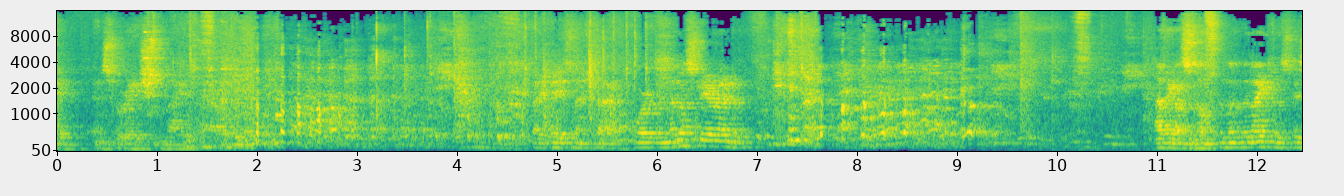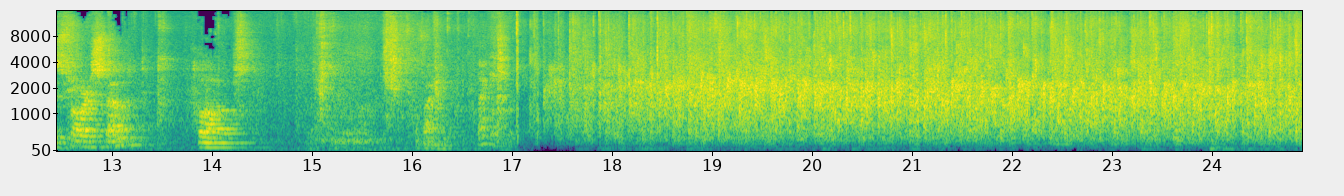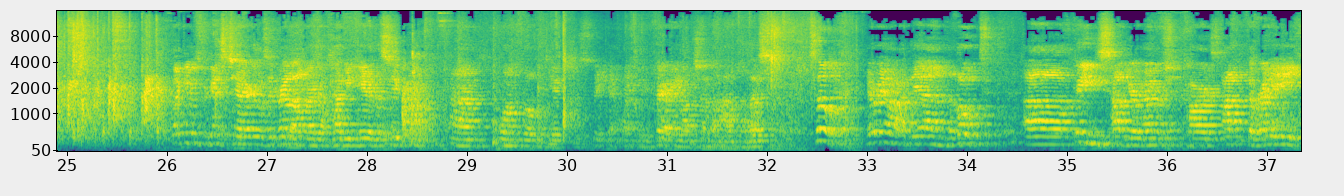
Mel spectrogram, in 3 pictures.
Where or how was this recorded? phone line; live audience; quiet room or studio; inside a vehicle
live audience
